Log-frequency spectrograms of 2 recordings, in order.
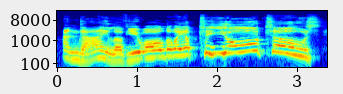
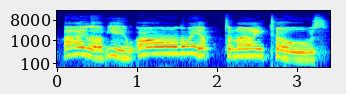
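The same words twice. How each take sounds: First: High, loud climb peaking on "your"; stress on YOUR. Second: High, slow, louder, with "all" stretched; stress on ALL. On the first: Big hare answering little hare, "your" punched high. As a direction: build to a high, long "your", then drop on "toes". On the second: Little hare upside down declaring love, "all" drawn out high. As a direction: draw out "all" and ease down to "my toes". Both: Acted.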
